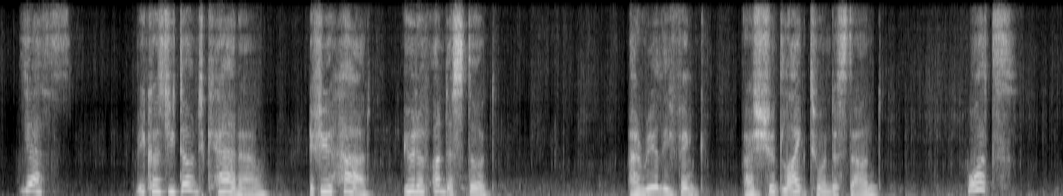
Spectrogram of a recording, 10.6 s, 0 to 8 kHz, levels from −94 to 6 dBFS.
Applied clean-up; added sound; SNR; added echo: neural separator model SepFormer DNS4.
